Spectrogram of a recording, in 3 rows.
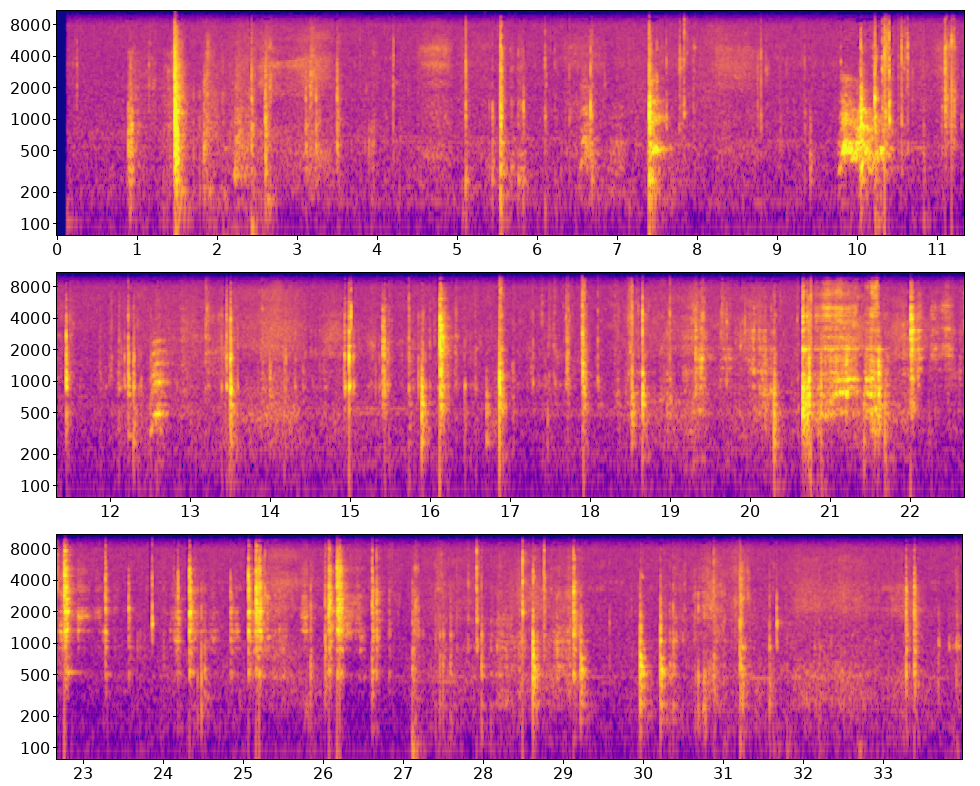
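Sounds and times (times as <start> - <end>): scraping and rustling: 10.1 - 29.4
small hard objects clicking and tapping: 14.9 - 18.8, 22.0 - 29.4.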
